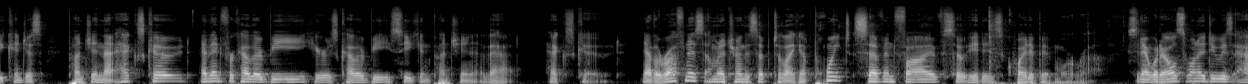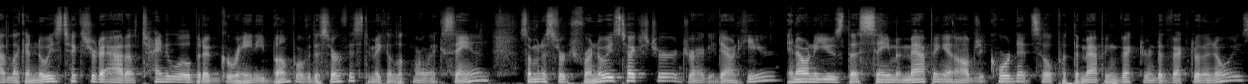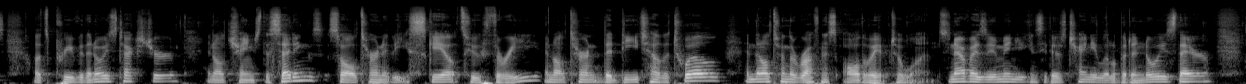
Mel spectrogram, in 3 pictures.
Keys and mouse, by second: 2.6 click, 6.8-9.8 drag, 11.0 shift+middle click, 15.0 middle click, 15.4 middle click, 16.0 shift+a, 19.5 middle click, 19.9 middle click, 20.4 middle click, 21.2 click, 22.9-23.8 drag, 24.0 middle click, 24.5 click, 25.0 ctrl+shift+click, 27.6 middle click, 28.6-29.3 drag, 29.5 middle click, 30.7-31.5 drag, 32.8 click, 33.8 shift+middle click, 35.9 shift+middle click, 36.7 middle click, 37.1 middle click.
